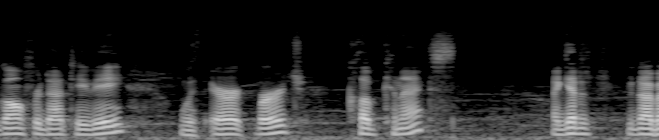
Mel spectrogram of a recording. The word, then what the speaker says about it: Club Conex: for de voto golfer TV with Eric Birch Club connects I get it did I pronounce it right that's correct Club can I hope Club connects thanks for spending your time with us thank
